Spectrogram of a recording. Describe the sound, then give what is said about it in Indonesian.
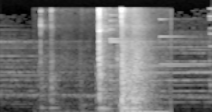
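A few hollow knocks on a wooden surface, two light taps followed by heavier thuds, with a louder, longer thump near the end and no talking. “Suara tok-toknya kedengaran jelas ya.”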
